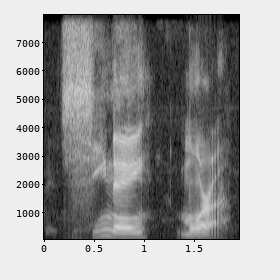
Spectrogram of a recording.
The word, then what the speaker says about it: Sine Mora: S-I-N-E? Think so. Like a sine wave? Yeah, sine.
